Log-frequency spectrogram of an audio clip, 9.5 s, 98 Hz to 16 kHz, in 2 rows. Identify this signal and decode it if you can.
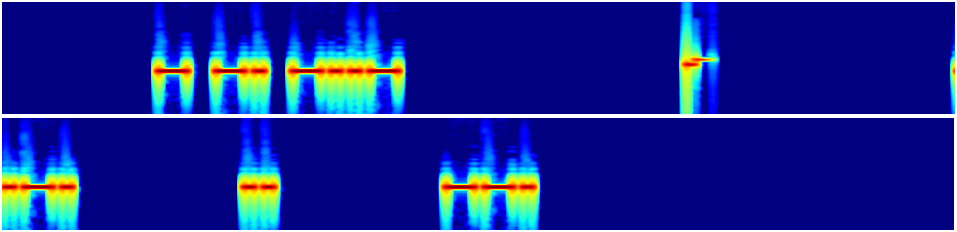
Morse code, heard as a keyed tone, about 25 wpm, spaced as for 13 wpm, 700 Hz. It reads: TNX RIG
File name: Top 20 QSO Elements - 6x Character Spacing - 25wpm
